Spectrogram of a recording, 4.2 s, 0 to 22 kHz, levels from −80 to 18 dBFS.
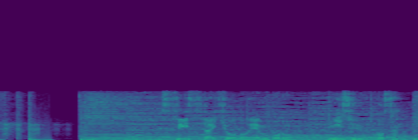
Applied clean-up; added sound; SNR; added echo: none; none; none; none.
